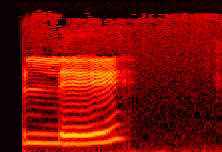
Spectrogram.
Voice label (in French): "Ble", phonetique; la syllabe e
